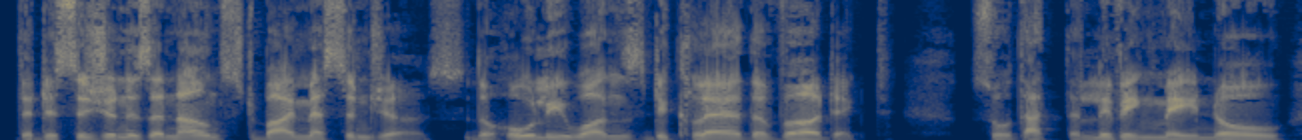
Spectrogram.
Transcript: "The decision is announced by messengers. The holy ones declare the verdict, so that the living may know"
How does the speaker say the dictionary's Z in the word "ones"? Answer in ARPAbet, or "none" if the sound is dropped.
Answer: Z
